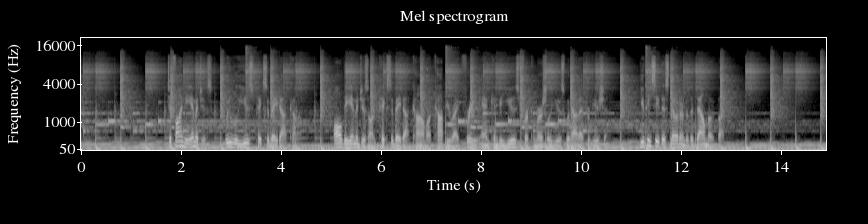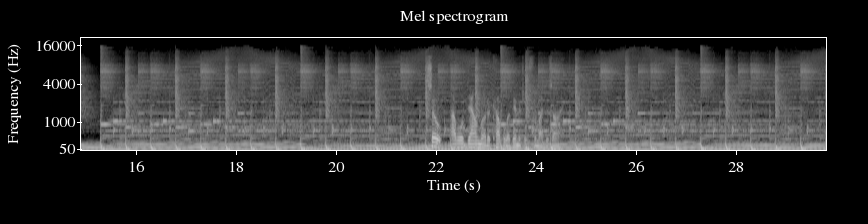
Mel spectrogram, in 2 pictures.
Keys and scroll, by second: 1.7 typing.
